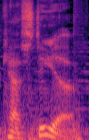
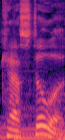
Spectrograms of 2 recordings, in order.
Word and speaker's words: Castilla: my video on cursed castilla i even pronounced it properly this time cursed castilla cursed castilla cursed castillo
